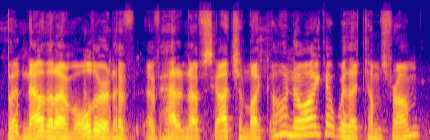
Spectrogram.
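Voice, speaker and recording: A man's voice: fairly high pitch, animated, a little fast, fairly bright tone. A man chatting casually and telling anecdotes in a rambling, jokey, emphatic way. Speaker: livestream show panelist.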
